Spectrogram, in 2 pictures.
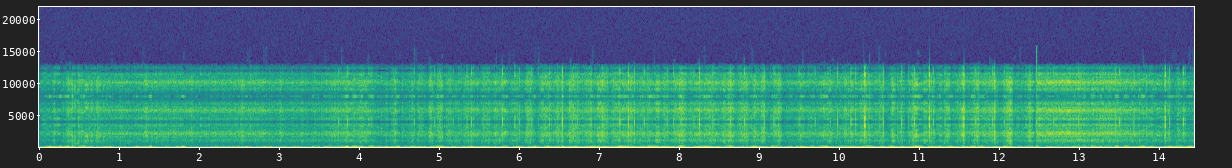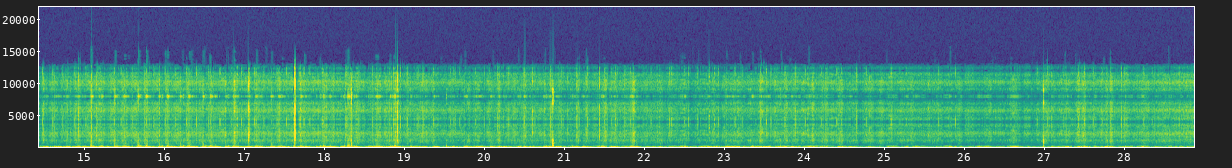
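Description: Wind and jostling noise on an action camera's microphone carried just behind a pug's head, low and gusting, heaviest about halfway through, with a few sharp knocks of the camera.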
